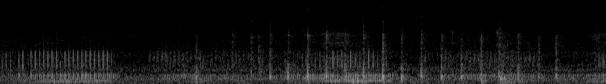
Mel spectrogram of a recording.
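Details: Cat purring as it is brushed: a brief rumbling purr burst opens, then a run of sharp, regular brush strokes and clicks dominates while the purr continues softly underneath.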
